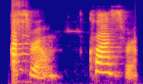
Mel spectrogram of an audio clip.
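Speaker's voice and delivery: "classroom" pitched high on "class"; CLASS-room, modelled clearly twice; stress on first syllable. Shown as a demonstration. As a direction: hit "class" in each "classroom". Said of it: "hearing the first syllable".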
